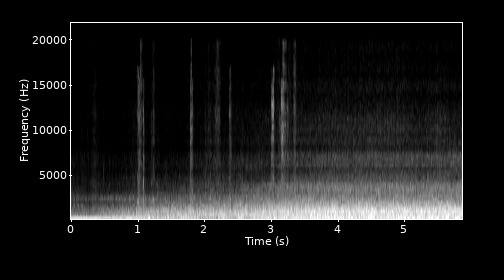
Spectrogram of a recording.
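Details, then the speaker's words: Frigidaire 5,000 BTU window AC running on low cool, heard from the sitting spot: steady low hum with soft even fan rush, no rattles or surging; normal running. "Now, go to step 2, and let's put this little puppy on low cool and compare the two."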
